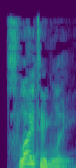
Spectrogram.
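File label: "slightingly", British English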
